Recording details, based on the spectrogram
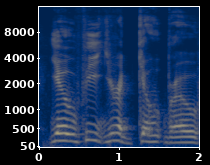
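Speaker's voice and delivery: very loud, slow, drawn-out call. Showing how they imitate Jesse's famous quote: mock Jesse voice. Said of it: "a mock Jesse voice".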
